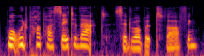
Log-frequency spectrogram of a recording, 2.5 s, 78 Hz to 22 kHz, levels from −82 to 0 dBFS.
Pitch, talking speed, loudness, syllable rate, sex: 210 Hz, 210 wpm, -19 LUFS, 5.2 syllables/s, female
